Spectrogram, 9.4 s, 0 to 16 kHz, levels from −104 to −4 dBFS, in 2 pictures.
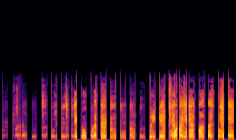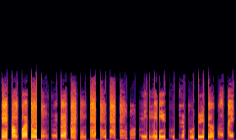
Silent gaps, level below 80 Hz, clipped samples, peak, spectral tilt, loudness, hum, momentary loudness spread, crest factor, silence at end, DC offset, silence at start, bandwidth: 0.56-0.63 s, 0.75-0.83 s, 0.98-1.02 s, 2.34-2.40 s, 2.74-2.79 s, 6.27-6.32 s, 7.45-7.51 s; -56 dBFS; under 0.1%; -2 dBFS; -2.5 dB/octave; -19 LUFS; none; 17 LU; 18 dB; 0.05 s; under 0.1%; 0.3 s; 7.6 kHz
